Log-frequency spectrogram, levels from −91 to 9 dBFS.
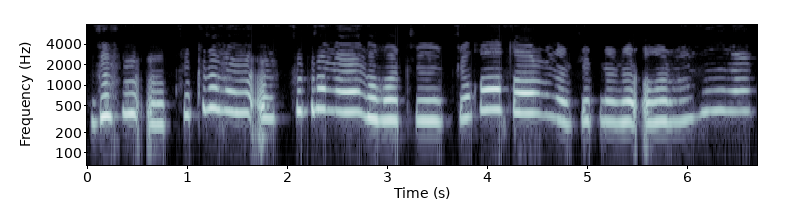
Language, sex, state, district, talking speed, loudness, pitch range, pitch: Hindi, female, Madhya Pradesh, Bhopal, 100 wpm, -14 LUFS, 300-410 Hz, 355 Hz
